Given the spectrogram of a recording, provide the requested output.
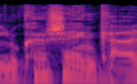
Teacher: Auch im Russischen wird der Name mit Endung eher wie A gesprochen. Oder ja, wie ein sehr kurzes A. · Term: Ankanje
